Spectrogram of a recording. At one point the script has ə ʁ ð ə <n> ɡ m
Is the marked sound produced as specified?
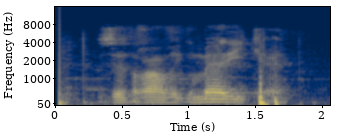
no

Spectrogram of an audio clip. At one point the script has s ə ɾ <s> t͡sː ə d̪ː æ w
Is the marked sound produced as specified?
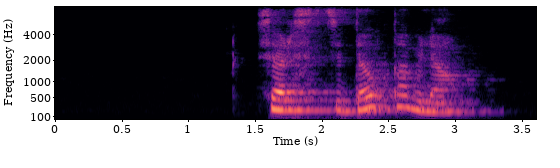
yes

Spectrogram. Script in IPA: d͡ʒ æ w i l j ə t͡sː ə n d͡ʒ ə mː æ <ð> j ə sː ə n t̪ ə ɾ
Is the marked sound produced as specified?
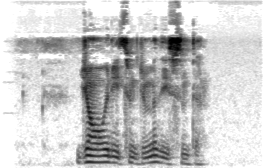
yes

